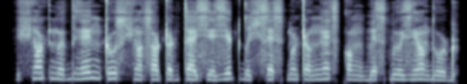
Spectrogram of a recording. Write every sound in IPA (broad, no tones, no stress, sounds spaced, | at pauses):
ç ɔ̃ ʈ n̪ ɯ dʱ e ŋ ʈ u s ç ɔ̃ s ɔ ʈ ɤ ɖ t ɛ sʲ ɛ zʲ ɛ ʈ d̪ ɤ ç s e s ɓ ũ ʈ ɤ ŋ ẽ s k ɔ ŋ ɡ͡b e s ɓ ɯ zʲ ɔ̃ d̪ u ɖ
